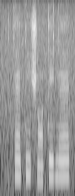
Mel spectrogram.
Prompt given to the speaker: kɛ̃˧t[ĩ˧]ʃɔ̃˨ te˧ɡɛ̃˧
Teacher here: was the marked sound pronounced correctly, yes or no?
yes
